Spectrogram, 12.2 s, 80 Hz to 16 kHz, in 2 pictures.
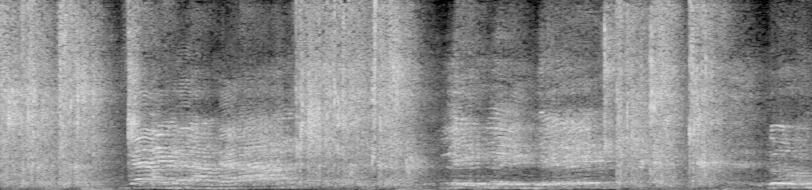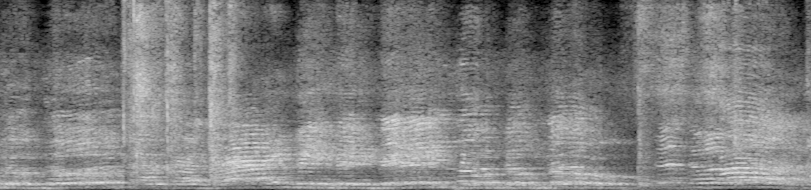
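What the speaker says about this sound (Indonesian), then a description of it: "Ayo, 1, 2, 3, tepuk semangat." Schoolchildren in a classroom do a rhythmic spirit clap, with loud patterned hand claps and taps mixed with group chanting and shouting voices that keep going close up for about twelve seconds.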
